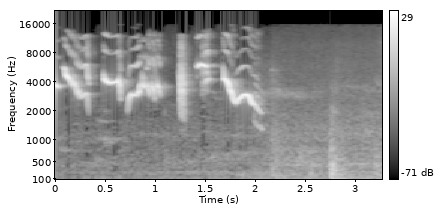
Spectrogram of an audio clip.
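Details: Female oriental magpie-robin, newly wild-caught, singing to provoke males: two seconds of loud, quick whistled phrases with sliding, downward-curving notes, then quiet rustling.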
